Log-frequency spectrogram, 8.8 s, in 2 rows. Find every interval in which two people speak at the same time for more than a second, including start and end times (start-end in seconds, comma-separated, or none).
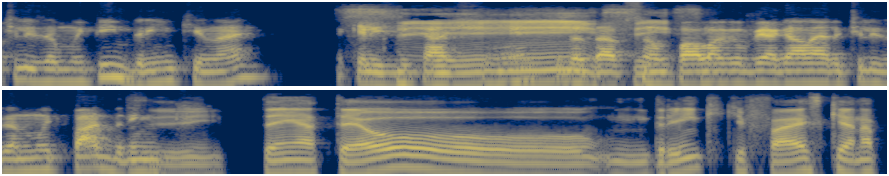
1.6-3.6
